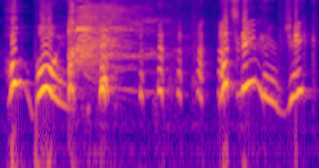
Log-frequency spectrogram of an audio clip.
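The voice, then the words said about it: Mickey Mouse cartoon voice impression. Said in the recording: “You do Mickey Mouse? ... Mickey Mouse. ... Oh, my gosh, that's really good. Man, I'm impressed.”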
